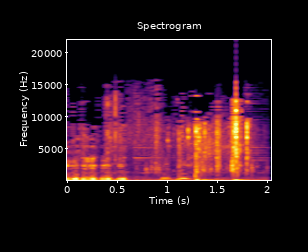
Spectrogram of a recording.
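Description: Muffled laughing through a mouth stuffed with marshmallows, then a few sharp knocks from someone getting up out of a chair about a second and a half in.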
